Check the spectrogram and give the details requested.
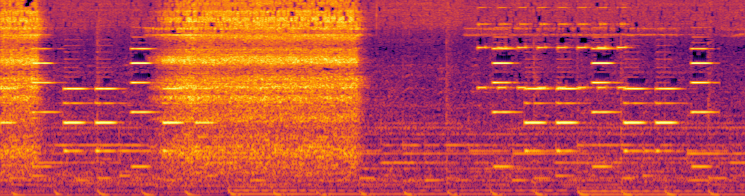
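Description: Repeating electronic alarm tones from an ICU ventilator signal that the patient circuit is disconnected, over background music.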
